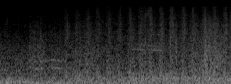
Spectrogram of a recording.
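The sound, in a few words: gunfire from the video game Company of Heroes 2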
